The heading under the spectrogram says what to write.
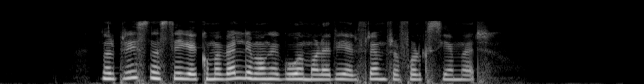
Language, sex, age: Norwegian, female, 20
